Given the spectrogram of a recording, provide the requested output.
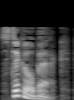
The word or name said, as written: stickleback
